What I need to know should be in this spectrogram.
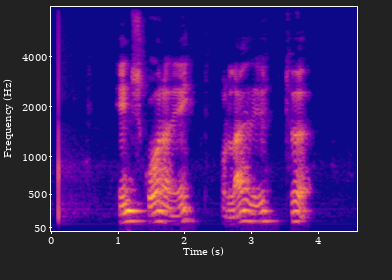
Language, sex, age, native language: Icelandic, male, 30-39, Icelandic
